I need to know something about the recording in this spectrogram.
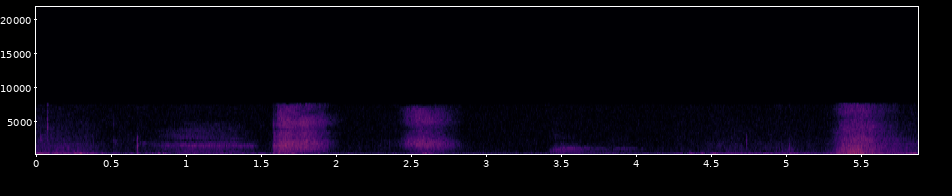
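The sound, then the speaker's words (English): Three separate bursts of nose blowing into a handkerchief, short and breathy, a few seconds apart, fairly quiet, with faint shuffling between them and no talking. “This little black thing on my chest and coughing and handkerchiefs don't go together, so excuse me here.”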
